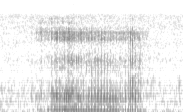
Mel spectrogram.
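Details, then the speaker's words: Single low, fluttering snore as the airway reopens after an apnea arising at the completely closed soft palate, heard during drug-induced sleep endoscopy (DISE) with a nasal approach; the tongue base and epiglottis are patent; palatal snoring. "Hay una apnea que se origina en el paladar. El paciente ahora abre y empieza a roncar."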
